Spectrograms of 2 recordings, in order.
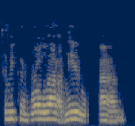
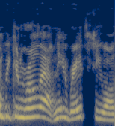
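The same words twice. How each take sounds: First: Hoarse, voice giving out; raspy whisper. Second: Said in the usual way. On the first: Real, not acted. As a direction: voice cracking and fading. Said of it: "I'm losing my voice all of a sudden". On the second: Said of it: "losing my voice".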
